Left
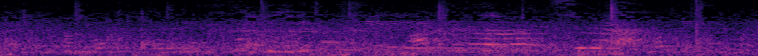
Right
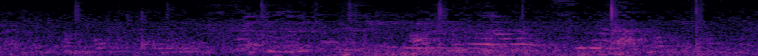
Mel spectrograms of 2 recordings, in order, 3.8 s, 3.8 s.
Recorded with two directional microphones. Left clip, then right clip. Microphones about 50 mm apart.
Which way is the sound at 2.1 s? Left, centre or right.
Right.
